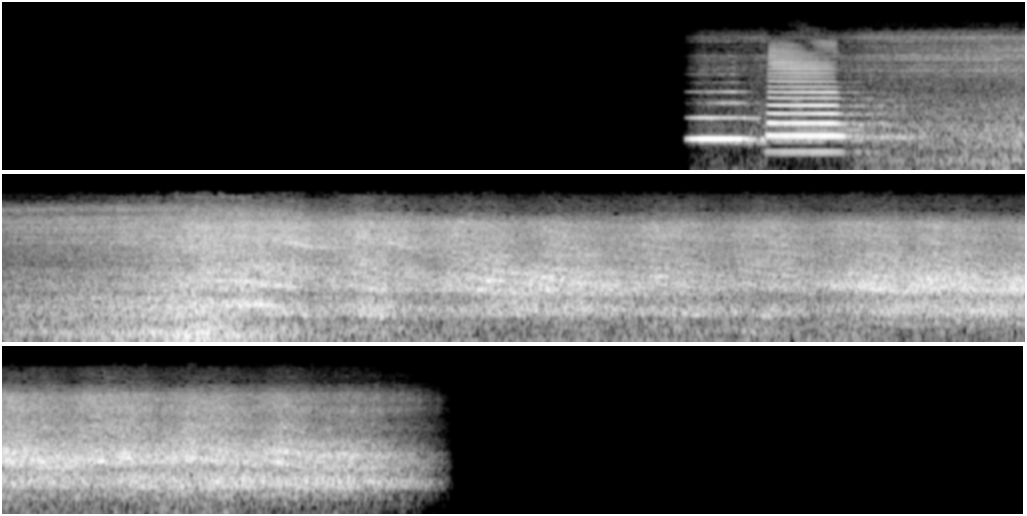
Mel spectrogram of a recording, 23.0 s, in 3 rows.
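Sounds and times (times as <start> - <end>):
train horn blasts: 5.1 - 6.9
train wheels rushing on rails: 5.6 - 18.7.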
